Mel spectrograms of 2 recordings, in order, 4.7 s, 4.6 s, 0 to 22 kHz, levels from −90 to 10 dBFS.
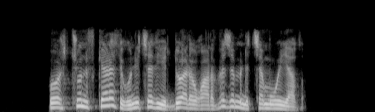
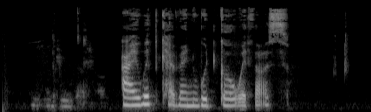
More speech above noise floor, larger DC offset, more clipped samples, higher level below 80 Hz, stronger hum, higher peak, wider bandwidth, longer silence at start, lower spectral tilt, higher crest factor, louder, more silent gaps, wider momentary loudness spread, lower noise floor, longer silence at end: first, 76 dB vs 49 dB; neither; neither; first, -54 dBFS vs -76 dBFS; neither; first, -2 dBFS vs -8 dBFS; second, 7.4 kHz vs 16.5 kHz; about the same, 0.6 s vs 0.6 s; first, -6.5 dB/octave vs -3 dB/octave; second, 12 dB vs 24 dB; first, -15 LUFS vs -29 LUFS; neither; second, 4 LU vs 24 LU; first, -89 dBFS vs -78 dBFS; about the same, 0.95 s vs 1.05 s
